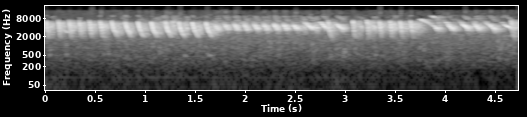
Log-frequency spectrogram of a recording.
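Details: Bar-winged prinia song for attracting birds: a fast, dense rattle of high, sharp, downslurred chips that barely pauses.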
